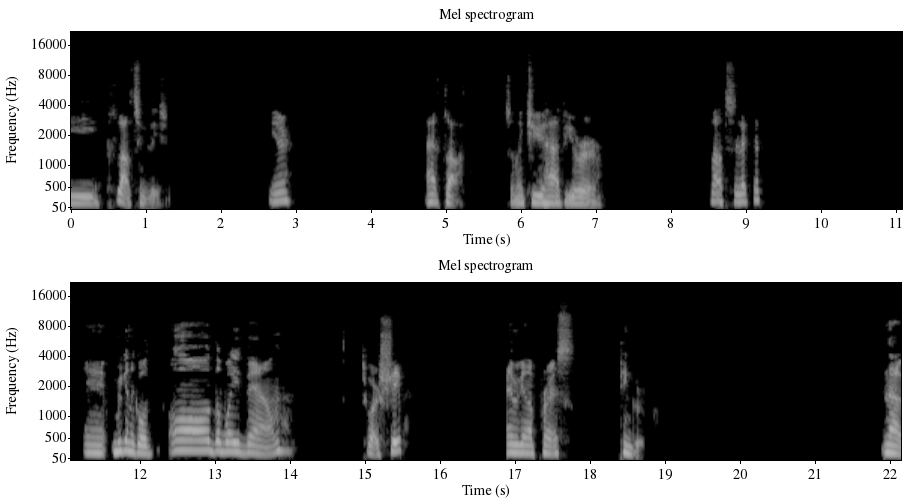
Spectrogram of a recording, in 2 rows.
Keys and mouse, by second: 8.9 click, 15.2 click, 18.6-20.3 drag, 21.6-22.1 middle drag.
